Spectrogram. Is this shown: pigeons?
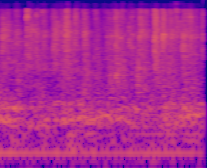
yes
